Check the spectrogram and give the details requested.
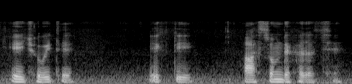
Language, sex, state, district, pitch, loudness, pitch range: Bengali, male, Tripura, West Tripura, 110 Hz, -21 LUFS, 75-120 Hz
